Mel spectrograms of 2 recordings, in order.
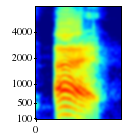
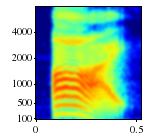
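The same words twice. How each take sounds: First: The vowel stays steady without gliding. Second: The vowel glides like an English diphthong. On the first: The speaker calls it right. "It's just one simple vowel" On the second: The speaker calls it wrong. "That sounds very English"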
